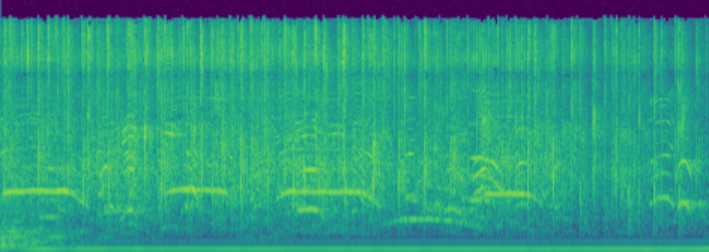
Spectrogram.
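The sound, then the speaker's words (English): A church audience claps steadily and enthusiastically for several seconds to give praise to God, a dense wash of hand claps mixed with scattered voices calling out and a low steady hum underneath. “Oh, why don't you clap your hands and give him some praise.”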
